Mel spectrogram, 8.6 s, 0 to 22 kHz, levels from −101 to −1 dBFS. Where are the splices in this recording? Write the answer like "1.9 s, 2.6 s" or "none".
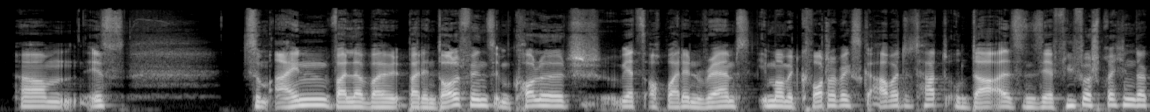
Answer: none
